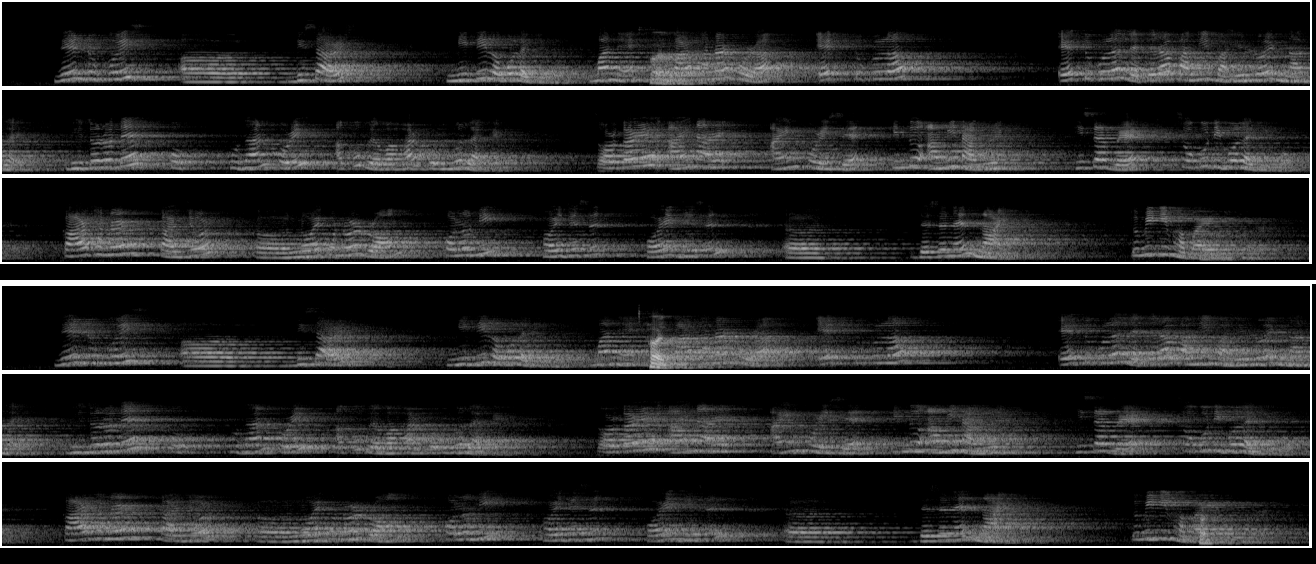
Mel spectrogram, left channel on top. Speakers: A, on the left; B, on the right.
A: জিৰ লুকুইজ আ ডিচাৰ্জ
B: <inaudible>
A: নীতি লব লাগিব, মানে
B: হয়
A: কাৰখানাৰ পৰা এক টোপোলা এক টোপোলা লেতেৰা পানী বাহিৰ লৈ নাযায় ভিতৰতে স শুধান কৰি আকৌ ব্যৱহাৰ কৰিব লাগে। চৰকাৰে আইন আঁৰি আইন কৰিছে, কিন্তু আমি নাগৰিক হিচাবে চকু দিব লাগিব। কাৰখানাৰ কাৰ্যৰ অ নৈখনৰ ৰং সলনি হয় যেচেন হয় যেচেন অহ। যেচনেন নাই, তুমি কি ভাবা
B: হয়
A: এই বিষয়ত?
